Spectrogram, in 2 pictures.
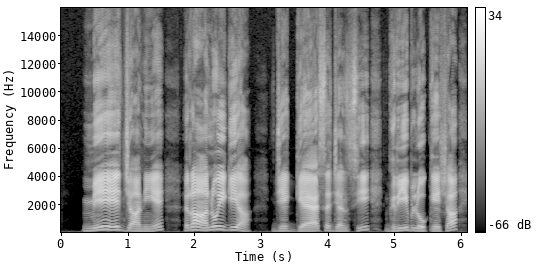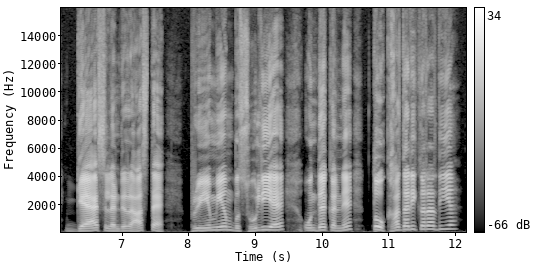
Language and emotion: Dogri, disgusted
